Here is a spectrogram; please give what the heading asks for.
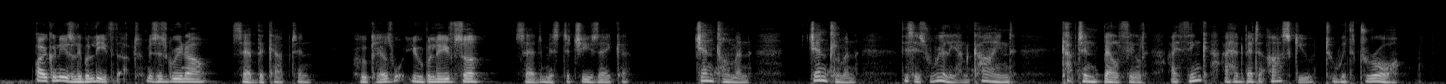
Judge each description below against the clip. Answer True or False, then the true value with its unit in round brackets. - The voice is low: True (120 Hz)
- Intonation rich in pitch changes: False (4.0 semitones)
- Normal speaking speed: True (150 wpm)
